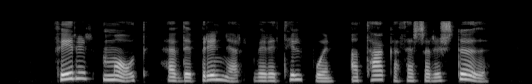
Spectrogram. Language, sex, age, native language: Icelandic, female, 40-49, Icelandic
